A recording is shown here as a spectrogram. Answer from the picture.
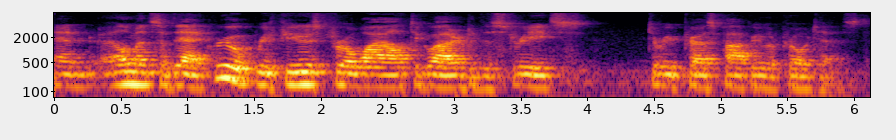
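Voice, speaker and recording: This man has an American accent and a medium pitch with fairly even intonation. Noticeable background noise is present. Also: moderate pace. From US Midwest, Chicago area. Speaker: peace activist. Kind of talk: interview. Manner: measured, explanatory.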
